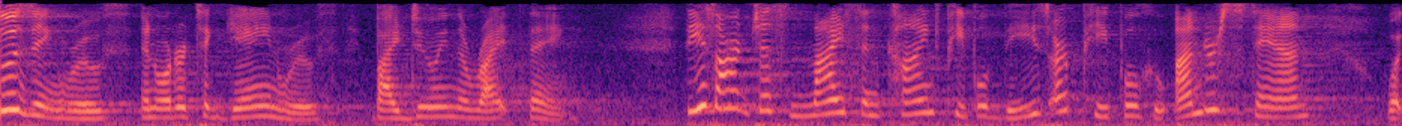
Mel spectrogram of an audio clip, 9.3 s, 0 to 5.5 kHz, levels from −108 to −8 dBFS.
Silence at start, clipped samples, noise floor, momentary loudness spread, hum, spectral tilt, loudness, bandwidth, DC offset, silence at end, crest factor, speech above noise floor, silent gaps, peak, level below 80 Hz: 0 s; under 0.1%; -57 dBFS; 11 LU; none; -6 dB/octave; -36 LUFS; 5.2 kHz; under 0.1%; 0 s; 20 dB; 21 dB; none; -16 dBFS; -58 dBFS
